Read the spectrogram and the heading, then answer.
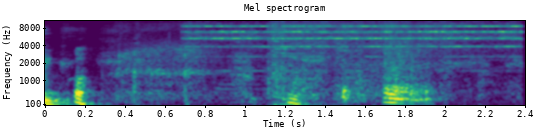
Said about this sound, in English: Whoa. Don't forget, that bell's for us, not for you.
